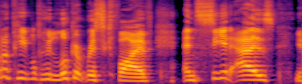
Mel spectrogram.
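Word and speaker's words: RISC-V: is the name is risk v but it's pronounced as risk five because the v is roman numerals for five i don't actually care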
